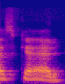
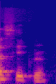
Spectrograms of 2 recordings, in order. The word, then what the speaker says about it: SQL: Tipo, a pronúncia, se você fosse botar o pé da letra, seria SQL. Mas tem muita gente que ainda fala SQL. E todo mundo aceita os dois, é isso aí.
